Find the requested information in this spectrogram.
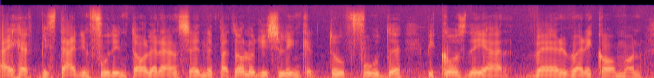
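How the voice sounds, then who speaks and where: The speaker talks at a moderate pace with hardly any pauses, in an Italian accent and a monotone, flat intonation. Loudness stays very even over noticeable background noise. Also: man, medium pitch for a man. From Italy. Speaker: veterinarian. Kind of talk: press conference talk. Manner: halting.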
